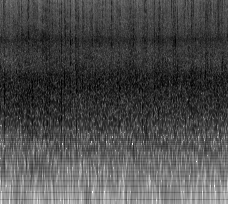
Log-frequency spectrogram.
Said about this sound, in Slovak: Dobre, tak ja si myslím, že ešte jeden veľký potlesk pre, pre zlomeninu. Ďakujem ešte raz.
